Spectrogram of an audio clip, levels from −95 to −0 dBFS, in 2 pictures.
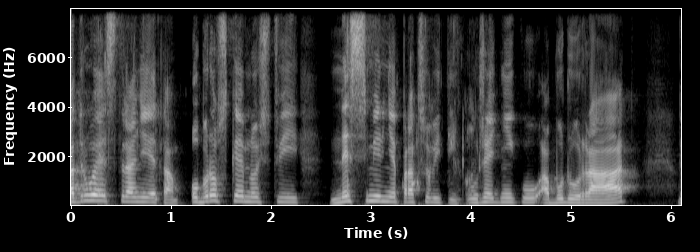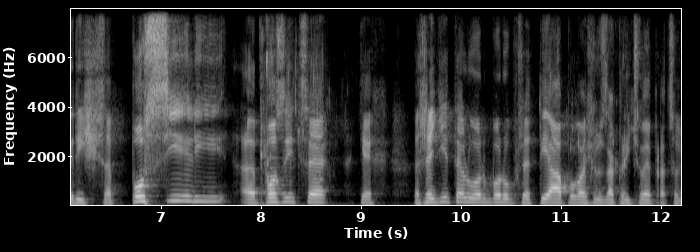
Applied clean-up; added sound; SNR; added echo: neural mask model DeepFilterNet 3.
